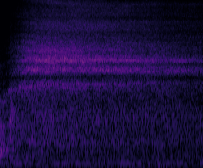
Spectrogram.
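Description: Long, steady exhalation during a Pilates exercise, a close, airy hiss sustained for about four seconds with little variation, alone without talk.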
